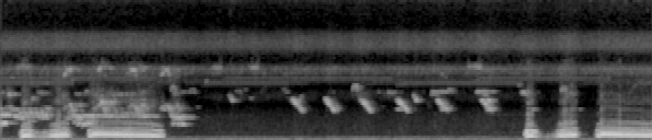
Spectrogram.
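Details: Spotted dove cooing at the start and end, short double notes then a sustained low coo, with a gap in between filled by a few thin, high chirps from another bird.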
